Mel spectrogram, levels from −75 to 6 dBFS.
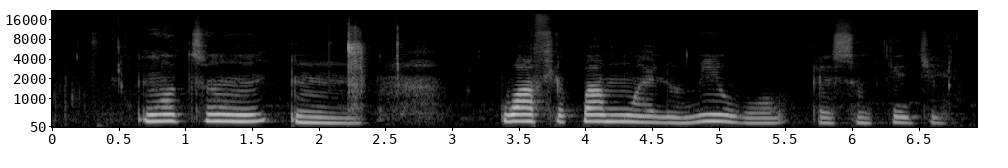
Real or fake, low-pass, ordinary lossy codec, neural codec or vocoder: fake; 19.8 kHz; none; codec, 44.1 kHz, 7.8 kbps, Pupu-Codec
